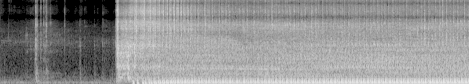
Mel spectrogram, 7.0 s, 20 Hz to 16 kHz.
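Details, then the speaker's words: 2004 Kohler Command 23 HP twin-cylinder zero-turn mower engine, 580 hours, after replacing blown head gaskets: starts first try and settles into a steady, even run, light smoke from leftover muffler oil burning off; normal start and idle. "so after I put this thing together now it starts and runs the only smoke that's coming is there's leftover oil in the muffler that has to burn off"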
